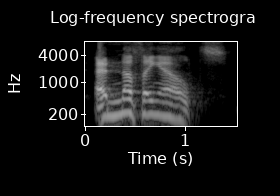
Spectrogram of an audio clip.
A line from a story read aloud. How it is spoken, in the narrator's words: Scrooge triumphantly said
